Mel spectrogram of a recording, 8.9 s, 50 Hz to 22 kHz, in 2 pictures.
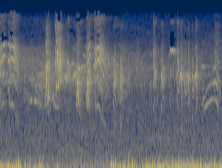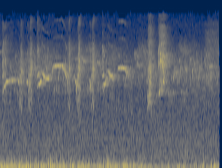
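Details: Fledgling fieldfare begging as it waits for food from the adults, 20 May 2013; continuous high chirps and curved squeaky notes throughout, with a constant low rumble underneath.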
